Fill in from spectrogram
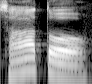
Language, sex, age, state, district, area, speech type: Odia, male, 18-30, Odisha, Balasore, rural, read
